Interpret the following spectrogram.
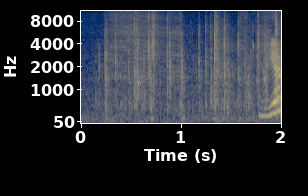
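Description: Treat bag crinkling as it is handled: a string of small, irregular crackles.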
